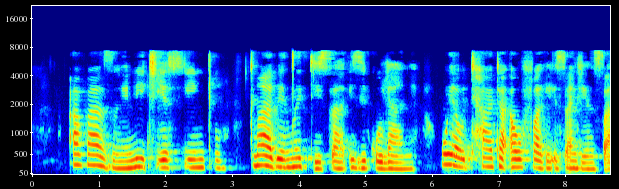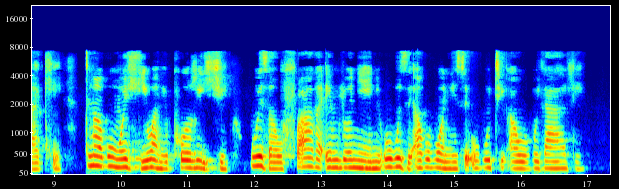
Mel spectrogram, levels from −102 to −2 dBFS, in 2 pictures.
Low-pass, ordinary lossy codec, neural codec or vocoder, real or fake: 7.2 kHz; AAC, 32 kbps; codec, 16 kHz, 4 kbps, X-Codec, HuBERT features, trained on balanced general audio; fake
